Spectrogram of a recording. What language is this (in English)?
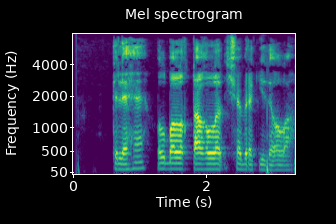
Bashkir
